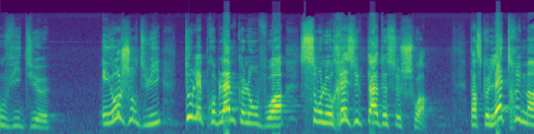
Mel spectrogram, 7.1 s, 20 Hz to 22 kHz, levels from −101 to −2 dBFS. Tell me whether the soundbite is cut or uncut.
cut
